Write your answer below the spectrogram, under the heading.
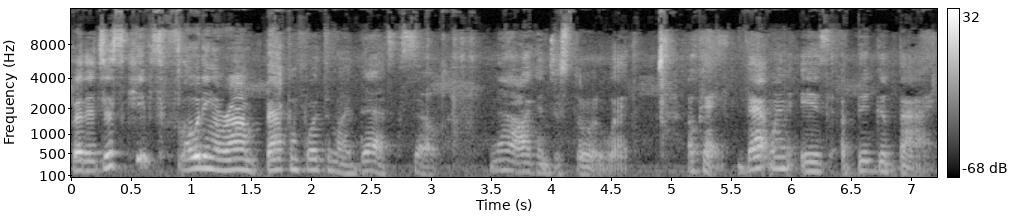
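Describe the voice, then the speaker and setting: Her voice is fairly low for a woman, somewhat breathy, with a dark, mellow tone. She speaks at a moderate pace with lively intonation. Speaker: budgeting video creator. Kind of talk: casual talk-through budgeting vlog. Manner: casual, with many fillers.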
